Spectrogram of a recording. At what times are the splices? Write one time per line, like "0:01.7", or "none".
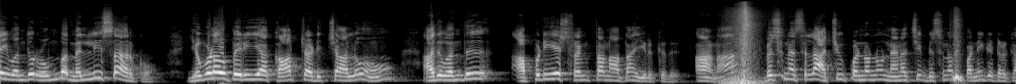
0:07.5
